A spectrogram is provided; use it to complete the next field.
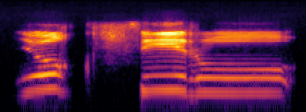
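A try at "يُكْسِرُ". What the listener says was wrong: Pendek, nggak ada yang panjang. Yuksiro. Yuksiro.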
